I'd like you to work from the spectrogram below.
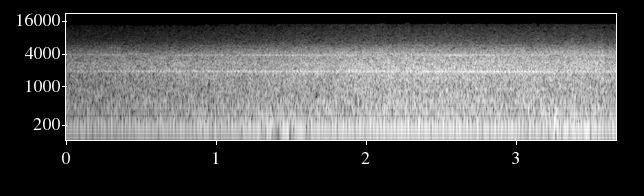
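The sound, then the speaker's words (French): A small airplane engine roars steadily at full throttle during takeoff into a headwind at an airfield in Chamblay, a loud, continuous drone with a steady tonal hum that builds slightly in loudness over a few seconds. “Alors là, ça fait du bruit, c'est normal, c'est le moteur qui est à fond.”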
